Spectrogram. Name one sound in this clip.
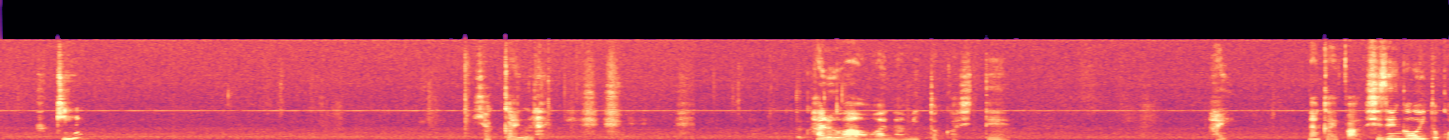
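A young woman speaks close by, cheerfully, with short laughs and pauses.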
